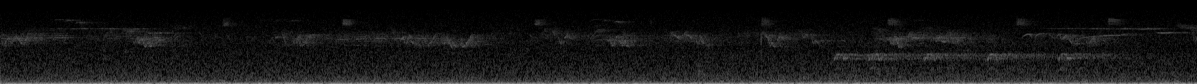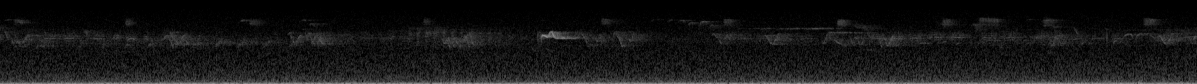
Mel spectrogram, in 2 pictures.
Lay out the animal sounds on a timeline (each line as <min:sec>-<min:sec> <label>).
0:00.0-0:23.9 Red-eyed Vireo (Vireo olivaceus)
0:00.3-0:02.2 Black-throated Green Warbler (Setophaga virens)
0:02.1-0:23.9 unknown mammal
0:03.1-0:04.5 Black-capped Chickadee (Poecile atricapillus)
0:08.0-0:11.3 American Crow (Corvus brachyrhynchos)
0:10.0-0:11.4 Eastern Wood-Pewee (Contopus virens)
0:10.2-0:12.3 Black-throated Green Warbler (Setophaga virens)
0:17.2-0:17.9 Blue-headed Vireo (Vireo solitarius)
0:18.5-0:19.8 Black-capped Chickadee (Poecile atricapillus)
0:19.1-0:21.0 Black-throated Green Warbler (Setophaga virens)
0:23.0-0:23.9 Eastern Wood-Pewee (Contopus virens)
